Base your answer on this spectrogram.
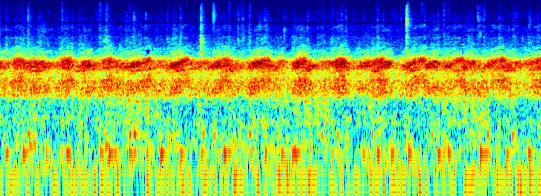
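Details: Frogs calling together in the countryside at night during light drizzle: a dense, steady chorus of rapid pulsing croaks, about two per second, with scattered raindrop ticks over it.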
